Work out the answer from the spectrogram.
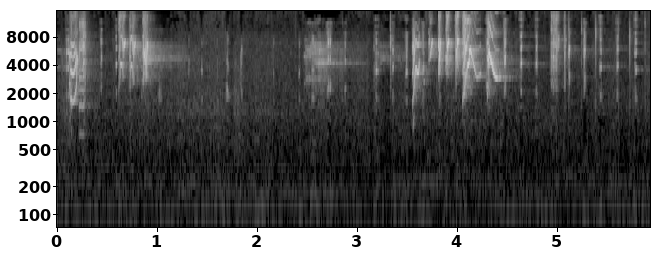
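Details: Lovebird calls in breeding condition, used to stimulate adult lovebirds to mate: dense bursts of shrill, high chattering chirps and scratchy squeaks in rapid clusters, with a steady background hiss.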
